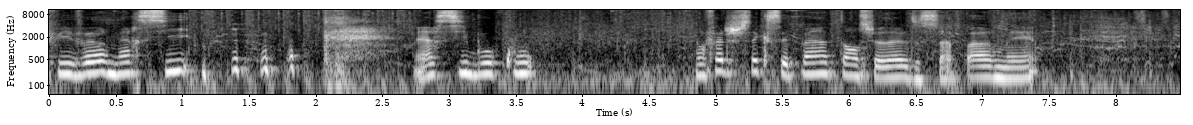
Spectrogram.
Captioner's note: laughs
